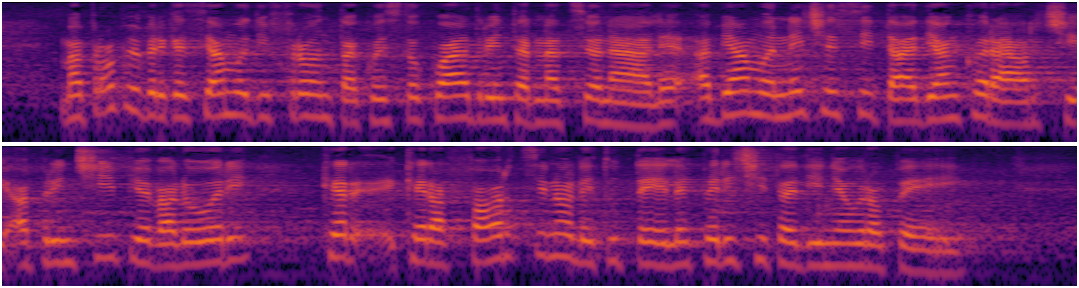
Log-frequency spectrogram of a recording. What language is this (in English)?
Italian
